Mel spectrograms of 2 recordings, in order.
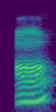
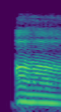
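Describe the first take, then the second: First: The pitch rises quickly and straight up. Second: The pitch dips down first, then rises again. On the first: "Kalau yang nada dua tadi A, A agak cepat" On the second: "Kalau nada tiga"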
